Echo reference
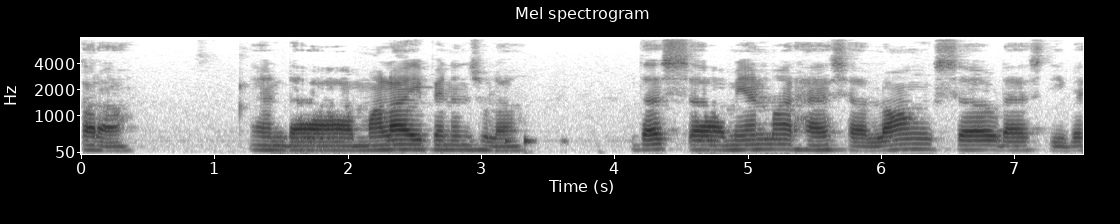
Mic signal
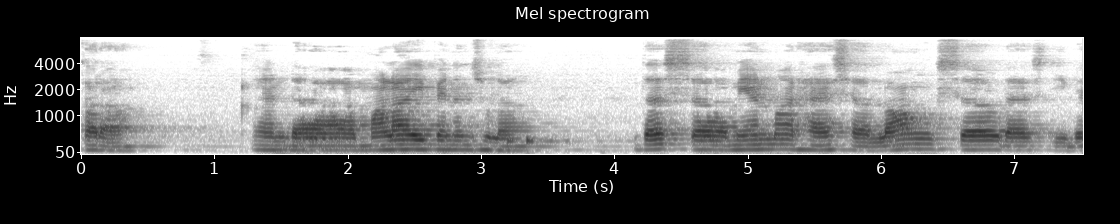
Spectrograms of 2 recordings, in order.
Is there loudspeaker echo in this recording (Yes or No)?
Yes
